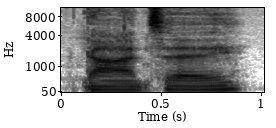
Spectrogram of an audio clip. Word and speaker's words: Donte: I'm also Donte, like the poet, only better. And it's spelled Donte, not Dante.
